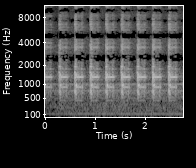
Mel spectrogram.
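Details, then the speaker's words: Yaesu FT-891 HF transceiver in receive on a 30 A switching supply: crisp, evenly spaced clicks about three per second over receiver hiss, starting when computer CAT polling is enabled and stopping when disabled; digital noise leaking into audio. "I come over here and I go down and I enable an m1 plus and 1 mm plus again now it's interrogating the radio"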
